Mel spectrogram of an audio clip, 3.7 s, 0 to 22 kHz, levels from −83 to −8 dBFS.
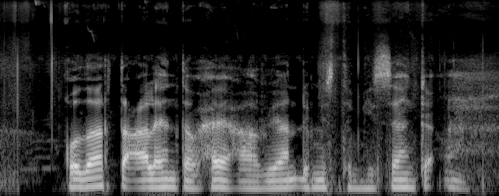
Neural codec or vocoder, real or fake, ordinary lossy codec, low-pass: none; real; none; none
